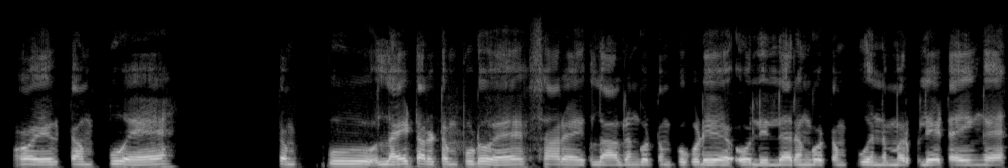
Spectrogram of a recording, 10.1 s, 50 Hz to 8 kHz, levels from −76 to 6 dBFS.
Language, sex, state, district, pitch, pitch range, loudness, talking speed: Marwari, male, Rajasthan, Churu, 120 Hz, 115-125 Hz, -17 LUFS, 160 wpm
